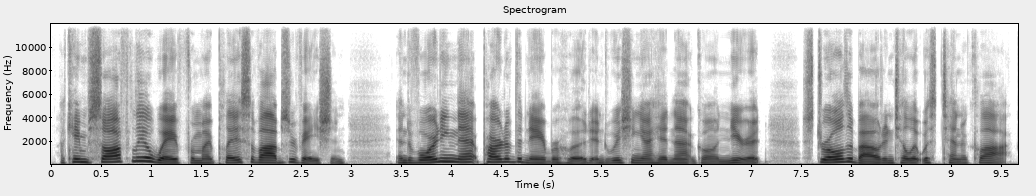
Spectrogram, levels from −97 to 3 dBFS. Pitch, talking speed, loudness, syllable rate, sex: 185 Hz, 190 wpm, -18 LUFS, 5.4 syllables/s, female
